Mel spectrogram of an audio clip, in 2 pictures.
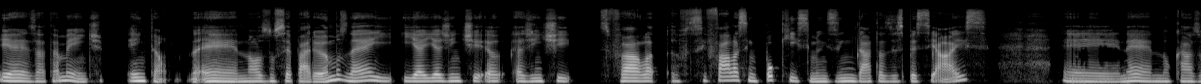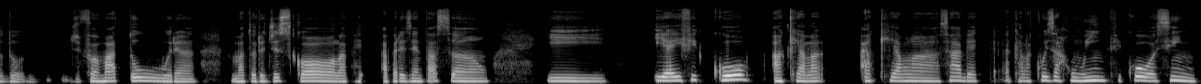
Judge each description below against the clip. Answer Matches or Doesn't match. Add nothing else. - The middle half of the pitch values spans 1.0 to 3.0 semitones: Matches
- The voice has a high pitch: Doesn't match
